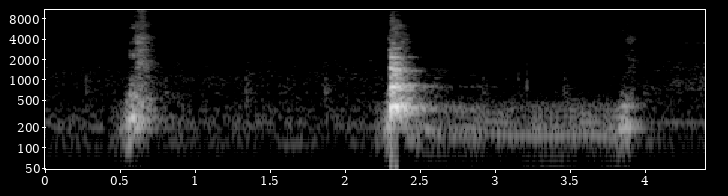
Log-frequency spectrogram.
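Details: A 10.5-month-old intact male Greater Swiss Mountain Dog, 95 lb, sitting on a porch and trying not to bark at passers-by. He gives three short, breathy puffs spaced about 1.5 seconds apart; the middle one is loudest, and a soft voice follows.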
